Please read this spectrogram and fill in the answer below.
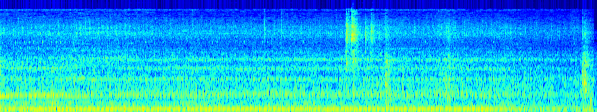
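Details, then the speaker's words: Hero Honda Splendor Plus after a half-engine (top-end) rebuild holds a steady, even idle with a low hum, no knocks or misses, and no smoke where it smoked heavily before; normal idle. "पर अब कोई धुआं नहीं मार रही है ये। अब इसका साउंड ऐसा है, देखिए आप।"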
